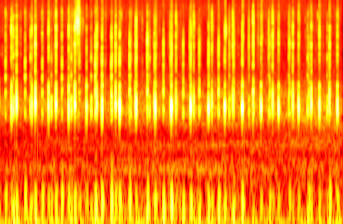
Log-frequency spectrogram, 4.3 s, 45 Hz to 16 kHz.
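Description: A paper cup is tapped rapidly and steadily, producing a stream of short, hollow, clip-clop-like taps. Each tap sits around 965 Hz, with a dull low rumble underneath and almost no ring after each hit.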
